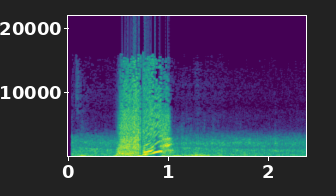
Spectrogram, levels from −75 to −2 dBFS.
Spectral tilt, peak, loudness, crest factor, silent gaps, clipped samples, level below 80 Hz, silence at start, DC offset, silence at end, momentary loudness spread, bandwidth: -2.5 dB/octave; 0 dBFS; -8 LUFS; 10 dB; none; 0.3%; -22 dBFS; 0.05 s; under 0.1%; 0 s; 19 LU; 19.5 kHz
